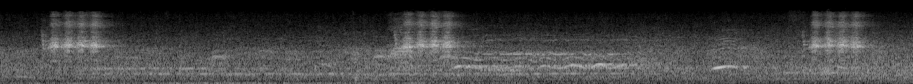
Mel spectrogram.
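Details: Three harsh, chattering rufous treepie bursts come roughly every four seconds, with faint tonal notes between them over steady hiss.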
